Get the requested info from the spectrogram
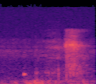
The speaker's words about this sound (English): Sneeze on the podcast.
